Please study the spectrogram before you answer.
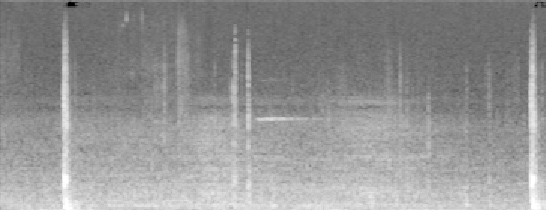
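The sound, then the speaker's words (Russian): Car doors thudding shut as someone gets into a car: two sharp, loud slams about six seconds apart, with a low steady rumble between them. “Осторожно. Садитесь в машину.”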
